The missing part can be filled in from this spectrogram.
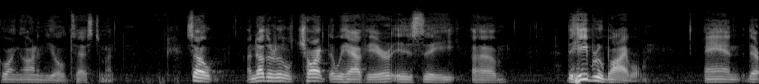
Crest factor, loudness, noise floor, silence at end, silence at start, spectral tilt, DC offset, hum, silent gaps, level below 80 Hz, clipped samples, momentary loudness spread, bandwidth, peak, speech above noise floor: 22 dB; -23 LUFS; -56 dBFS; 0 s; 0 s; -4 dB/octave; under 0.1%; none; none; -56 dBFS; under 0.1%; 17 LU; 15.5 kHz; -4 dBFS; 33 dB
